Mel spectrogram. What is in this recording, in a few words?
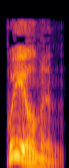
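"wheelman", British English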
